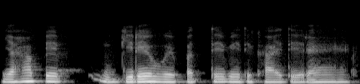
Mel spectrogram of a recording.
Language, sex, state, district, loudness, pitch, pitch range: Hindi, male, Jharkhand, Ranchi, -17 LUFS, 120 Hz, 115-125 Hz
